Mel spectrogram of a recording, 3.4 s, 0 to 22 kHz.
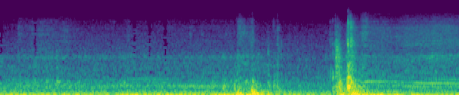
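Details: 2000 Honda Accord EX after window regulator replacement, original motor kept: short steady motor hum with clean stop, no grinding or clicking; power window working normally.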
